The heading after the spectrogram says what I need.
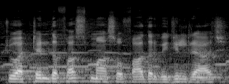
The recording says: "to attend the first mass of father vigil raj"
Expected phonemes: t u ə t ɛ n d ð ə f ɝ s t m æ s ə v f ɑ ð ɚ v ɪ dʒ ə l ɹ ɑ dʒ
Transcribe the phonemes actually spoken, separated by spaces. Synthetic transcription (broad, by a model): t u ə t ɛ n d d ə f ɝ s t m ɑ s ə v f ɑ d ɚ v ɪ dʒ ə l ɹ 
